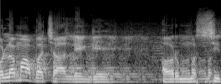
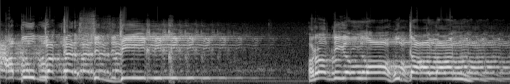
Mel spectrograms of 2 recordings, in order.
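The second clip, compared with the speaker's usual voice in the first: rising preacher's litany; 14 semitones higher than usual. Acted. Preacher praising Abu Bakr to the crowd, rising chant. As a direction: build each title over the last. Preacher lists honorific titles.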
